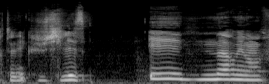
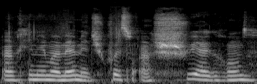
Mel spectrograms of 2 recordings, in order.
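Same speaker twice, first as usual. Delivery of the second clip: ordinary talk, nothing marked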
